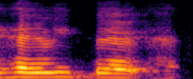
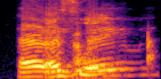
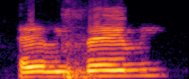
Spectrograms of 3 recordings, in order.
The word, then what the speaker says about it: Halle Bailey: Only thing I know about bro is he got a baby by Haley Bailey. How you say her name, man? Halle Bailey? No, Haley. Halle Bailey.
